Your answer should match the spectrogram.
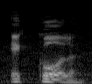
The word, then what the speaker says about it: école: The accent aigu, E, the E with accent going forward is pronounced as A. And the sample word here is école.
